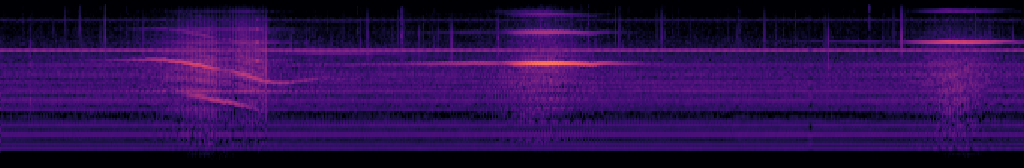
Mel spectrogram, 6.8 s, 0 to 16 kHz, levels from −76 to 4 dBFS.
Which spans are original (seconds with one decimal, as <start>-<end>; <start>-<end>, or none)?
0.0-6.8

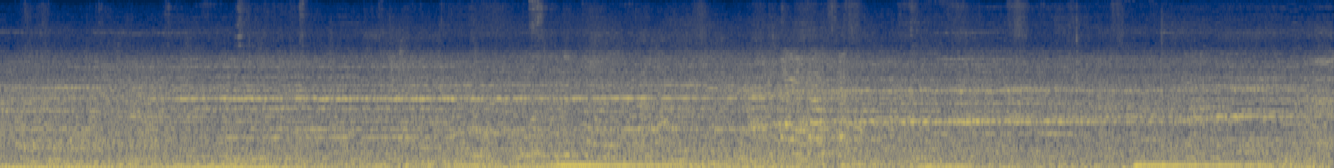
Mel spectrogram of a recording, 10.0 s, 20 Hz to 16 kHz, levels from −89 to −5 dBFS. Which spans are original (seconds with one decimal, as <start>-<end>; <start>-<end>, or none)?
0.0-8.8

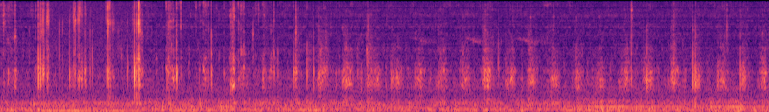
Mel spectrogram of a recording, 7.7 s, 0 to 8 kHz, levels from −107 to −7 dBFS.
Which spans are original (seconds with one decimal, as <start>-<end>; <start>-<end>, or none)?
0.4-1.4

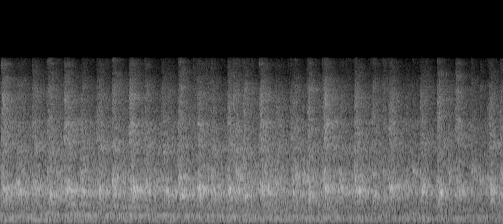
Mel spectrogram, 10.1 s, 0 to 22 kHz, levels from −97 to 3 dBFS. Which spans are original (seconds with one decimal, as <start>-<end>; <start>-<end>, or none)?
0.0-3.3; 8.4-10.1

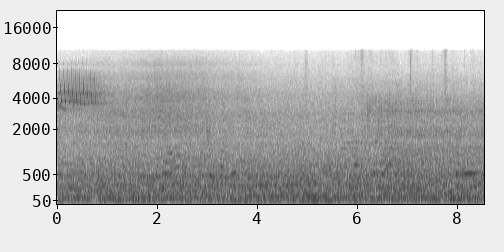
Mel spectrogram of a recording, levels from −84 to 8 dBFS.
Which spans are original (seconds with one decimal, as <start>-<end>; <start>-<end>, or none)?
0.0-8.6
